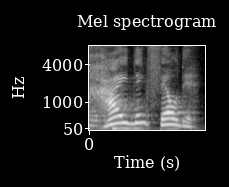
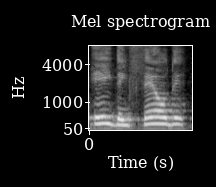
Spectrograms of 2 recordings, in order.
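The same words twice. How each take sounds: First: The name begins with a breathy H sound. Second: The name begins directly with a vowel. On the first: The speaker calls it right. "pronunciar o meu nome da maneira correta, que é" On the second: The speaker calls it wrong. "tem gente que vai ler"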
